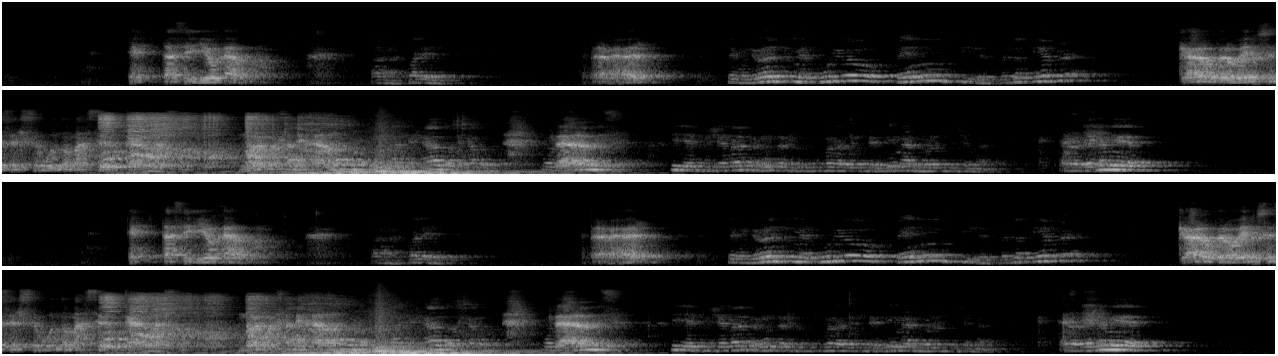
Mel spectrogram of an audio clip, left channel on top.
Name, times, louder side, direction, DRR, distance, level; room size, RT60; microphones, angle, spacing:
voice 1, 1.2-2.7 3.0-3.3 5.9-6.5 11.8-14.7 15.1-16.1 17.7-18.0 18.3-18.6 23.3-23.7, equal, 55° right, -3 dB, 1.1 m, -28 dB
voice 2, 3.7-4.4 7.3-10.8 15.6-17.7 18.1-18.9 19.4-22.6 23.3-24.0, equal, 30° left, -7 dB, 1.5 m, -34 dB
sound 1, 13.6-16.6 16.9-17.0 17.2-17.4, left 2 dB, 65° left, 0.9 m, -30 dB
sound 2, 14.7-18.5, right 1 dB, 25° right, 0.5 m, -29 dB
4.2 x 3.8 x 2.6 m, 0.97 s
head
